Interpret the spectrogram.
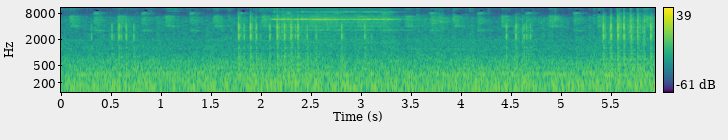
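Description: Interior running noise of a local diesel train rolling along the track: a steady low rumble, with a brief high squeal about two seconds in that lasts a little over a second.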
